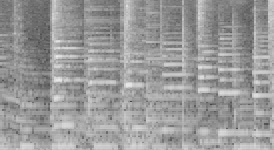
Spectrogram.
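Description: Instrumental background music with a steady beat and plucked notes.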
